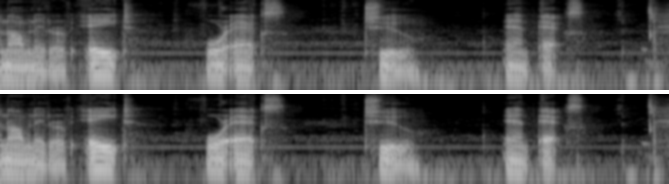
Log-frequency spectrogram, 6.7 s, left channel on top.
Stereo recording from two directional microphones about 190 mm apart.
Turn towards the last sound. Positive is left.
turn(degrees=-25)  # may be behind; listen again after turning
